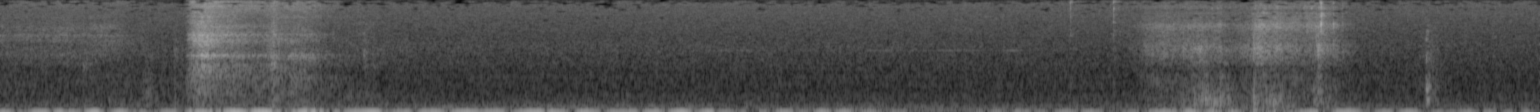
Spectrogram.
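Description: A wrench rattles as bolts are loosened.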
